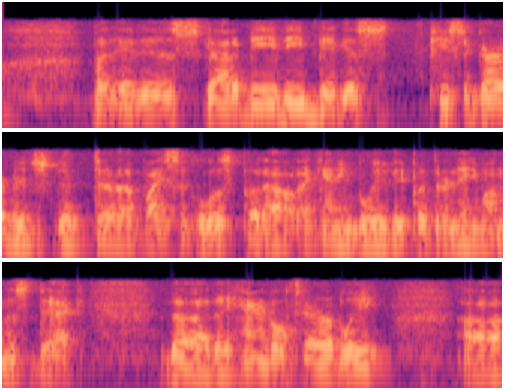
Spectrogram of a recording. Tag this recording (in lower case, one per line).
speech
